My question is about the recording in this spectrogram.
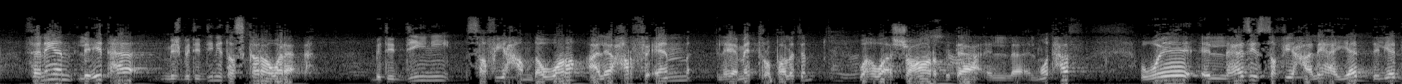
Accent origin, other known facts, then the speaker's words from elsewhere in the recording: Alexandria, Alexandria Governorate, Egypt; فتجدي مثلا عندنا في الإسكندرية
